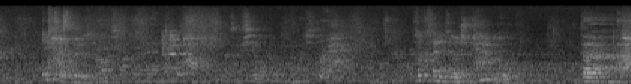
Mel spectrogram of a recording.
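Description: A man talks with animation close by, in a room with some echo.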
